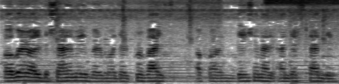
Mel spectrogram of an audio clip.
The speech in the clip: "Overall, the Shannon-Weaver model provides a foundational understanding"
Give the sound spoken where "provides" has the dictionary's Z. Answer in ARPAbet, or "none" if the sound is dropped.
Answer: none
